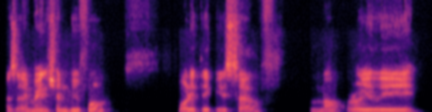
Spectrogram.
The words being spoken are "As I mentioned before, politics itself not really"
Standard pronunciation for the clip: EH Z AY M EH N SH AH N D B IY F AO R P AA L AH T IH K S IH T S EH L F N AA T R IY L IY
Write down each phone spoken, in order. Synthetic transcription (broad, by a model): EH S AY M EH N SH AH N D B IY F AO R P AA L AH T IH K IH T S EH L F N AA T R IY L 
